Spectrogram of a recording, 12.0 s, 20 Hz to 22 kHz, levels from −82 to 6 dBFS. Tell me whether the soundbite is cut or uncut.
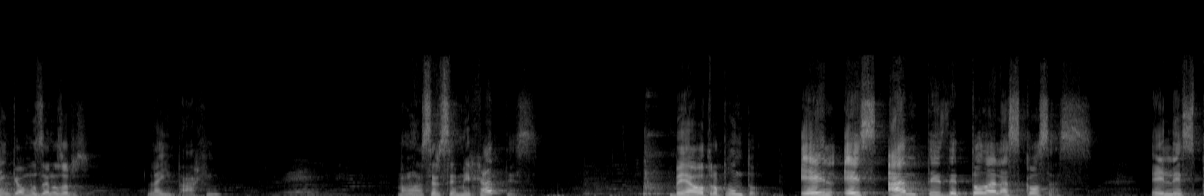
cut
